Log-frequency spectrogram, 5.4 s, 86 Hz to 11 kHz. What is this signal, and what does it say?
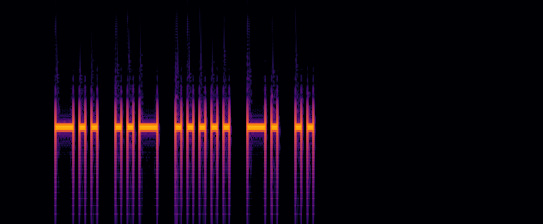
Morse code, heard as a keyed tone, about 20 wpm, 700 Hz. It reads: DU5NI
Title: DXCC-100 Call Signs - 5 Characters - 20wpm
